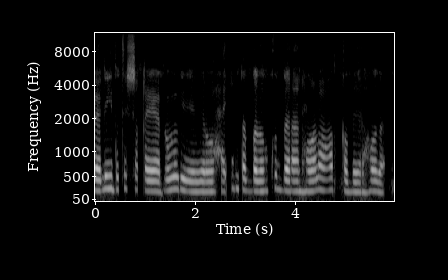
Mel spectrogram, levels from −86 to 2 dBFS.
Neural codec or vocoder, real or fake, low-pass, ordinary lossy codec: autoencoder, 48 kHz, 32 numbers a frame, DAC-VAE, trained on Japanese speech; fake; 10.8 kHz; Opus, 16 kbps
